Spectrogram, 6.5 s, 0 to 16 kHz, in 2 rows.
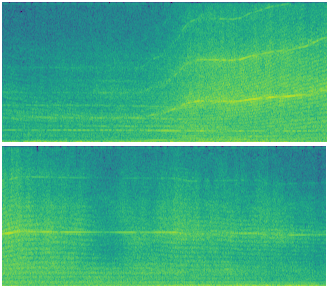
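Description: An E-flite Viper 90mm EDF radio-control jet makes a loud, close pass with its landing gear and flaps down, and the ducted-fan whine climbs sharply in pitch, then holds a steady high roar to the end.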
